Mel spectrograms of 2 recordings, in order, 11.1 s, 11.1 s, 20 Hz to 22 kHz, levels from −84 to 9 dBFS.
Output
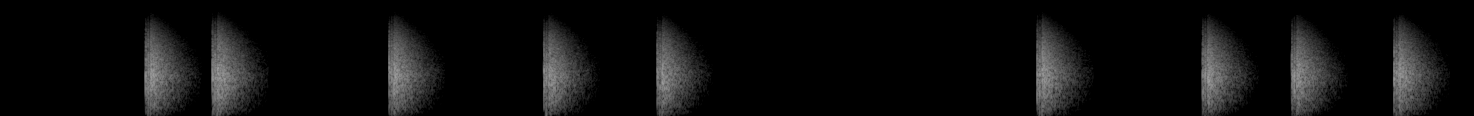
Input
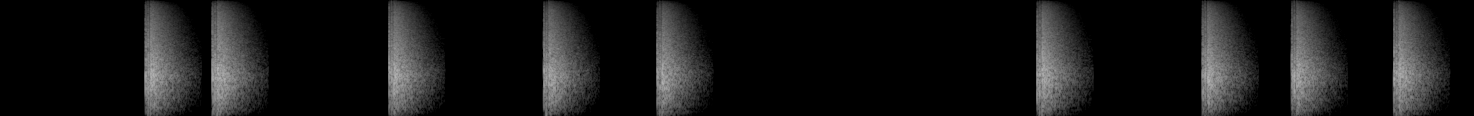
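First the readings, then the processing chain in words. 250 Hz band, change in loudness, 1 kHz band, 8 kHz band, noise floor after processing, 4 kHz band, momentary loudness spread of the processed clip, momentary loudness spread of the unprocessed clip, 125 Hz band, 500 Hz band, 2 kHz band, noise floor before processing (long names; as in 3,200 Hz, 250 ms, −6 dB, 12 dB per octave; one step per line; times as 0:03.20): −8.0 dB, −9.0 dB, −8.0 dB, −16.5 dB, below −85 dBFS, −9.5 dB, 13 LU, 13 LU, can't be measured, −8.0 dB, −8.0 dB, −77 dBFS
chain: low-pass filter 4,600 Hz 12 dB per octave
level −8 dB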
